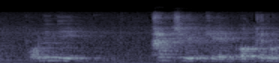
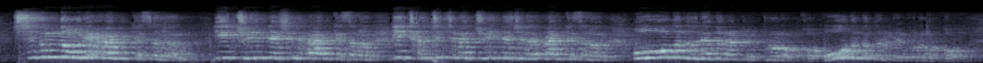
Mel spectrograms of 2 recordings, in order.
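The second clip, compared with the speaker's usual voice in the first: loud, high preacher's cry; fervent sermon voice, raised and urgent; impassioned preaching; 10 semitones higher, 10 dB louder than usual. Real, not acted. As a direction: preach it at full force. Preaches at full force.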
